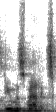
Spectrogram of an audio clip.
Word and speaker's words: numismatics: majest and Asthma thank you because you actually pronounce numismatics correctly absolutely which is highly unusual but it's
